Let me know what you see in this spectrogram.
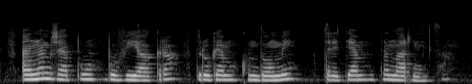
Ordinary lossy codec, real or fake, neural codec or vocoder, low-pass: none; real; none; 7.2 kHz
